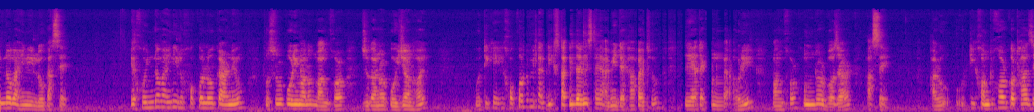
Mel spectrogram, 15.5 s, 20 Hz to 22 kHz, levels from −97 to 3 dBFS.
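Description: From 7.81 s to 11.11 s the sound breaks up into repeated packet loss, giving a choppy, robotic quality. Data keeps going missing or arriving too late. Each hole is covered by stretching the last sound forward, and another hole soon follows. There are 32 such gaps, the longest 83 ms. About 29 percent of the span is patched this way. The result is stuttering, with pieces missing.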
